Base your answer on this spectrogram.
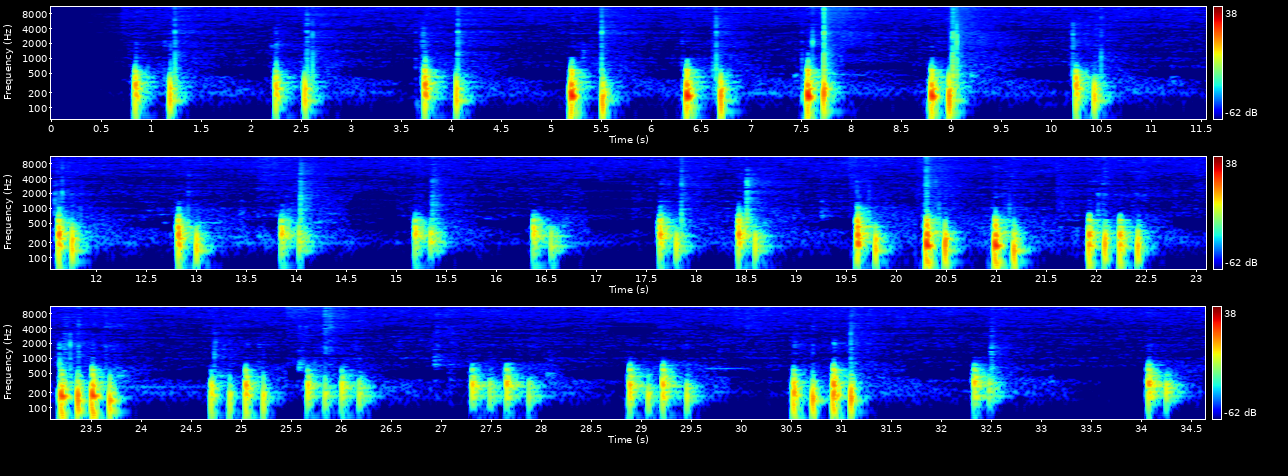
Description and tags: Wobble with plastic (similar with pasteboard)
board, wobble, agaxly, plastic, piece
